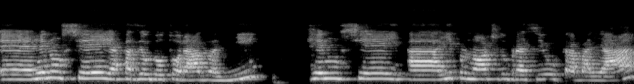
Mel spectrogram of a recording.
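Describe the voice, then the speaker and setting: A woman with a high pitch, fairly even intonation and a fairly slow pace. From southern Brazil, Rio Grande do Sul, Quarta Colônia. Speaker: author and former radio broadcaster. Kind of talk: interview. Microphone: delayed connection.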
